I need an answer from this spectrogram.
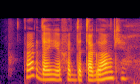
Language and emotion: Russian, neutral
